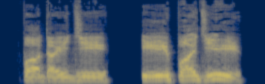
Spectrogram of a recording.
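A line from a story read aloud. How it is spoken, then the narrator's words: Menacing priest's command. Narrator (Russian): грозно велел священник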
